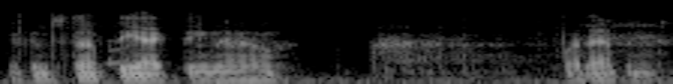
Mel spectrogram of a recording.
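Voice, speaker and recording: A man's voice: sits low, level tone, measured pace, fairly bright tone, dull audio, slight background noise. An actor playing a greedy, murderous middle-aged uncle in a 1950s radio mystery, calculating and insistent in his dramatic delivery. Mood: suspicious, brusque.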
